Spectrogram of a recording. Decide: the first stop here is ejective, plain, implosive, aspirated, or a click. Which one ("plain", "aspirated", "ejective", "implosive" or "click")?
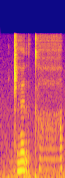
click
